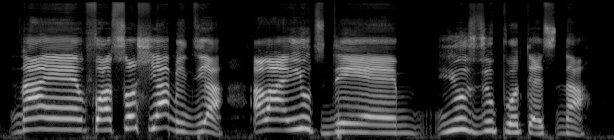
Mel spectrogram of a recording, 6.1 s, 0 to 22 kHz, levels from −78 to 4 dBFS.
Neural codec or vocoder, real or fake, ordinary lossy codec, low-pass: autoencoder, 48 kHz, 128 numbers a frame, DAC-VAE, trained on Japanese speech; fake; none; none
